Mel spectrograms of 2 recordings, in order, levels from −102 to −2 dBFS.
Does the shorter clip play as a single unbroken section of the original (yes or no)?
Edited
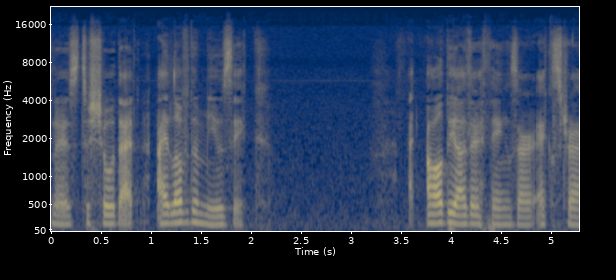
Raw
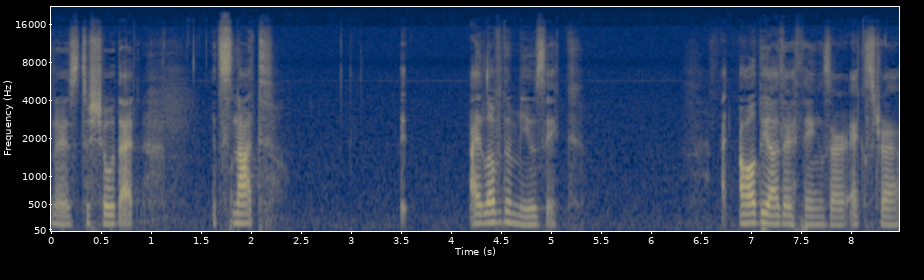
no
